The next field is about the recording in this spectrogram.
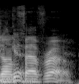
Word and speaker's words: Jon Favreau: All right, Jon Favreau.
